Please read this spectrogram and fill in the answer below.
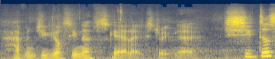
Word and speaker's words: Scalextric: And Scalex plus electric became Scalextric. And that's why nobody can pronounce it properly. Well, they all do it the wrong way around, yes. Everyone says Scalextrics.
